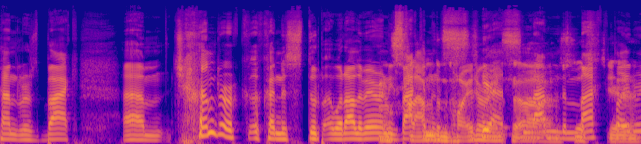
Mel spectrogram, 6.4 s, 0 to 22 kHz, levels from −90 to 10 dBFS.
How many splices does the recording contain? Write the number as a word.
two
